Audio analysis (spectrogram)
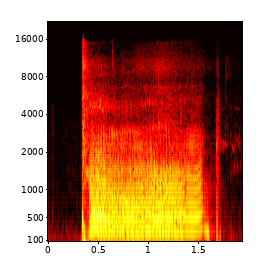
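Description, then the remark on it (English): A single loud, drawn-out throat burp with a low buzzing tone that holds steady for over a second before cutting off with a short click. “Man, sounded less and less like a car revving and more like a chili cook-off. Throat burp.”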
